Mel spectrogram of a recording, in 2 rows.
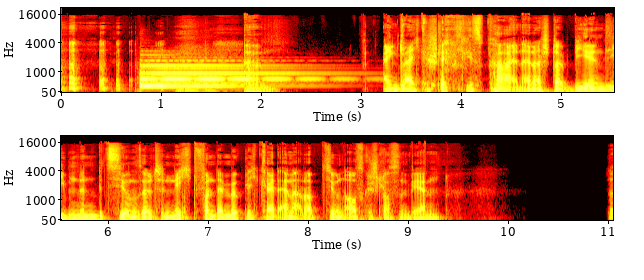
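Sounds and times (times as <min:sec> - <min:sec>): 
speech: 0:00.0 - 0:02.1, 0:03.3 - 0:09.5
gong struck loudly ringing: 0:00.8 - 0:03.2.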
